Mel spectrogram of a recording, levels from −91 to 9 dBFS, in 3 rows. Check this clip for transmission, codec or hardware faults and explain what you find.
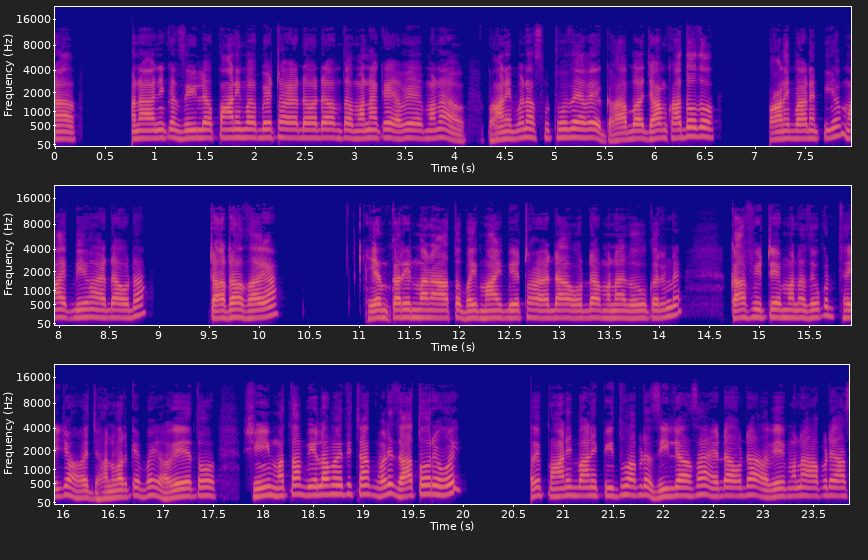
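There's one fault here: clipped start after a pause, happening four times. At 0.57 s, 6.95 s, 9.30 s and 20.51 s, the speech resumes after a short gap of roughly 0.36 to 0.54 s, and its opening is missing: about 200 ms in the first three cases, about 170 ms at 20.51 s. The output device drops into a low-power or unlocked state during the silence and takes that long to come back, so the first sounds of each phrase never make it out. You hear the speech jump in abruptly out of silence.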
